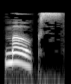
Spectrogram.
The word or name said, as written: mokes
